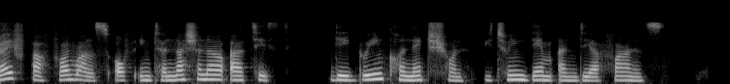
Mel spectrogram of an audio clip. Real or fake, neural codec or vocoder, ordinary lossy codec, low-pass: fake; codec, 16 kHz in and 24 kHz out, 0.6 kbps, FocalCodec, streaming, 2048 codes; none; 7.2 kHz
